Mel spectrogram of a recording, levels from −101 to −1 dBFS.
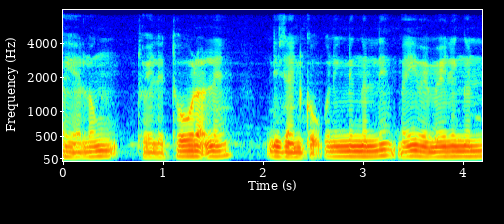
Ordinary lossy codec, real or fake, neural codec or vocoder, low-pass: none; real; none; 7.2 kHz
